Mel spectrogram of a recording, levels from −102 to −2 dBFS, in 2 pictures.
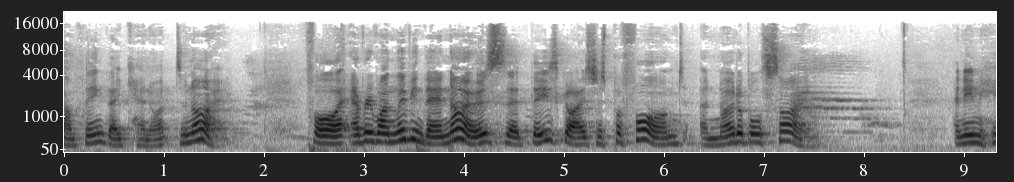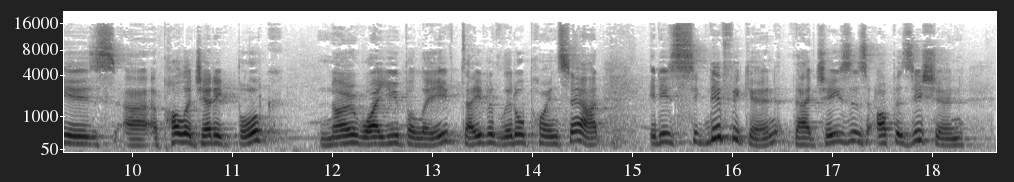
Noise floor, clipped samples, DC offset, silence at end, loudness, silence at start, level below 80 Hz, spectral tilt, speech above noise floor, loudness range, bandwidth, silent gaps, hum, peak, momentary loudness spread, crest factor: -47 dBFS; under 0.1%; under 0.1%; 0.25 s; -18 LUFS; 0 s; -54 dBFS; -4.5 dB/octave; 29 dB; 6 LU; 16.5 kHz; none; none; -2 dBFS; 13 LU; 18 dB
